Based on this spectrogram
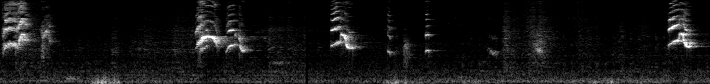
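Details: Male pet cockatiel giving sharp, wavering chirp-squawks every second or two, mixed with faint twittering notes.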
